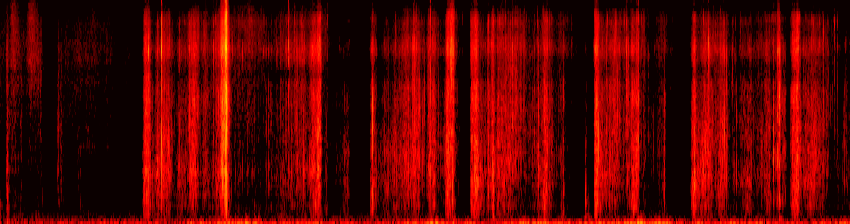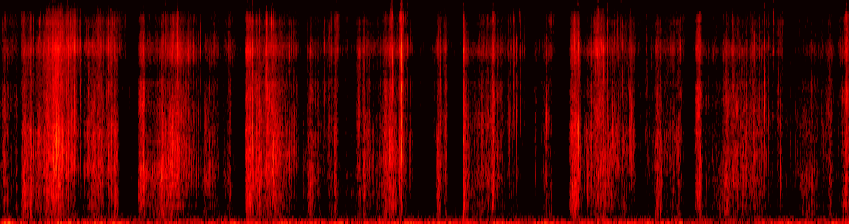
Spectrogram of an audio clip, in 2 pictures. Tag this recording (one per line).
Footsteps
Walk
Sand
